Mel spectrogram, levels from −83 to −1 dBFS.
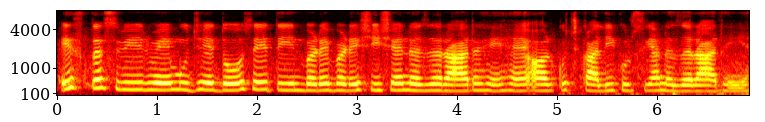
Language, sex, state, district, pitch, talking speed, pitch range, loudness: Hindi, female, Chandigarh, Chandigarh, 230 Hz, 190 wpm, 215-245 Hz, -16 LUFS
